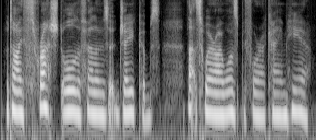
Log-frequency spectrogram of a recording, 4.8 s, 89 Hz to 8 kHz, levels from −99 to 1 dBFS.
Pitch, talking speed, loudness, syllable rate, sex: 205 Hz, 190 wpm, -17 LUFS, 5.6 syllables/s, female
